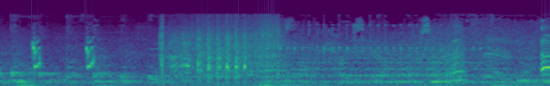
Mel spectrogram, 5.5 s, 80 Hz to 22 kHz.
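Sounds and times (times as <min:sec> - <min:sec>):
speech: 0:00.2 - 0:00.4, 0:04.3 - 0:04.8
Buick LaCrosse car engine starting by remote start and idling: 0:01.6 - 0:05.4.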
